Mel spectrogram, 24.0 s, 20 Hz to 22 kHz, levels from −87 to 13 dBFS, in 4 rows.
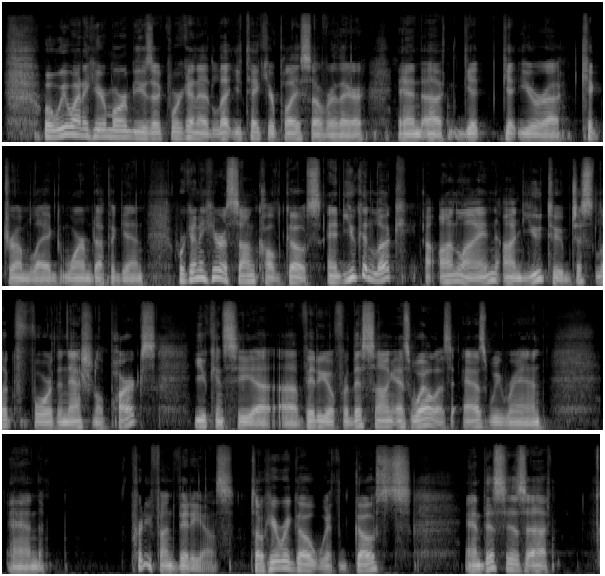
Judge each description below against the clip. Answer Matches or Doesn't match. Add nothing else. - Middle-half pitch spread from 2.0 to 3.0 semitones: Doesn't match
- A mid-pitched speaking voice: Doesn't match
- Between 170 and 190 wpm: Doesn't match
